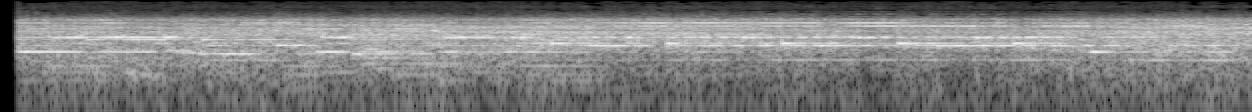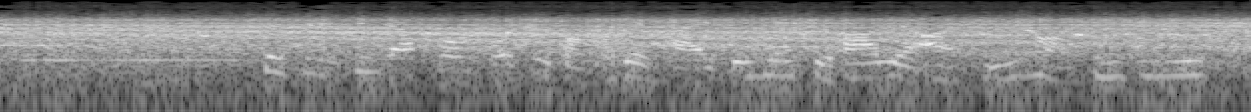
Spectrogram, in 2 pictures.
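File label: St. music->ID+SKJ(women)->music->ID(women), Int. Mandarin; Int. Indonesian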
